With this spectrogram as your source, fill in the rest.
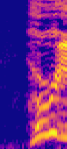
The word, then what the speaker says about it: Hurrey: I had this, DI that was just like, hurry up, Manor. There you go. That's all. Well, think of that when you pronounce my name. You'll get it right that way. Hurry.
